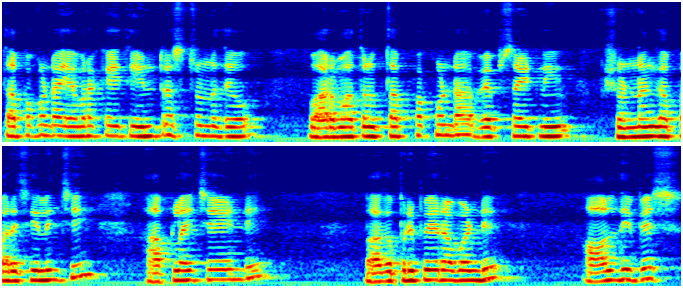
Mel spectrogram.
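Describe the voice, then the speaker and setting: A man's voice: high voice, little pitch movement, brisk, creaky, long pauses. A man with a Telugu accent hosting an informational channel, reading out job notification details item by item in an instructional way. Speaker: YouTube channel host.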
